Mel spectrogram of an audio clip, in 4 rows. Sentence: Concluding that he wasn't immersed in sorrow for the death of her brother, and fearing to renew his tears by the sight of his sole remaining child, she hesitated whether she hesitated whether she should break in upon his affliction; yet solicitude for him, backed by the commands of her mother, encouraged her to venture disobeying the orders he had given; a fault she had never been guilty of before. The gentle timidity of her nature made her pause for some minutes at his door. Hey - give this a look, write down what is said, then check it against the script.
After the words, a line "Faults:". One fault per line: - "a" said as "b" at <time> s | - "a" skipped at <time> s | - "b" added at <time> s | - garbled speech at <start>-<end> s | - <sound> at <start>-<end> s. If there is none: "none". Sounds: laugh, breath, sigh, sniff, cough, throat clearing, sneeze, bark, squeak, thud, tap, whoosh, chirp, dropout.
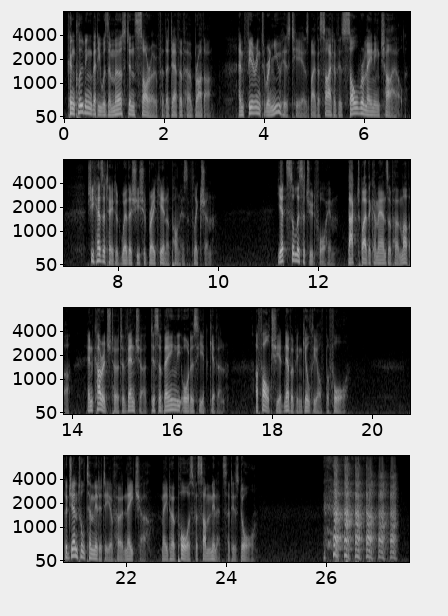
Concluding that he was immersed in sorrow for the death of her brother, and fearing to renew his tears by the sight of his sole remaining child, she hesitated whether she should break in upon his affliction; yet solicitude for him, backed by the commands of her mother, encouraged her to venture disobeying the orders he had given; a fault she had never been guilty of before. The gentle timidity of her nature made her pause for some minutes at his door.
Faults:
- "wasn't" said as "was" at 0.7 s
- "hesitated whether she" skipped at 8.4 s
- laugh at 25.9-27.5 s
